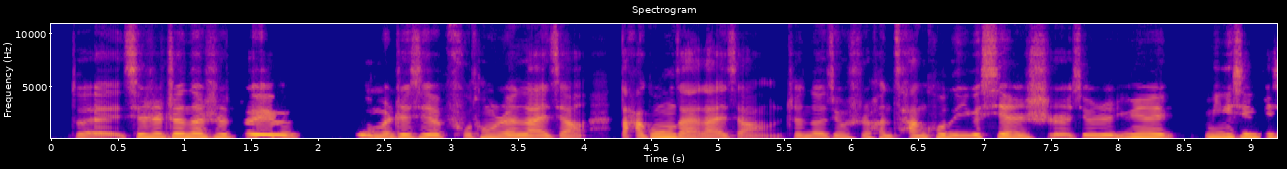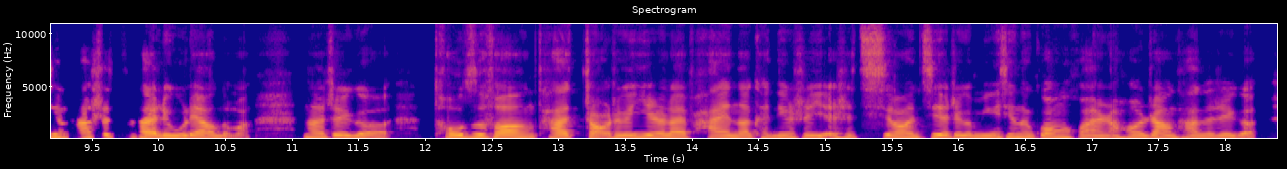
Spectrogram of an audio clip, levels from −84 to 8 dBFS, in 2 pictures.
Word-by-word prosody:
对， - - -4
其 255 0 0
实 275 0 +2
真 270 +2 +3
的 275 - +4
是 245 -1 -1
对 - - -1 0.8
我 200 -2 0
们 195 +1 -2
这 230 +2 +1
些 225 -1 +1
普 195 -3 -11
通 205 +3 -5
人 180 -2 +1
来 170 0 +1
讲、 175 -2 -5 0.2
打 - - -1
工 240 +2 +2
仔 195 -7 0
来 160 +1 -2
讲 165 - -9
真 185 0 -7
的 185 -1 -3
就 195 0 -7
是 190 +1 -9
很 185 -2 -6
残 175 0 -2
酷 230 +4 -1
的 205 - -2
一 195 - -4
个 215 - +2
现 220 -3 +1
实。 455 - -5
就 210 - -4
是 210 -1 +1
因 245 +1 0
为 245 -2 +2 0.2
明 205 +3 0
星 235 0 +1
毕 240 - -3
竟 235 -1 0
他 220 0 +3
是 230 - -1
自 225 - -6
带 225 -2 +7
流 175 -2 +2
量 195 -5 +3
的 165 - -5
嘛， - - -9 0.4
那 205 -2 0
这 200 0 +1
个 175 -1 -2 0.3
投 200 +2 +2
资 230 +1 +2
方， 210 -1 +5
他 205 0 +3
找 205 0 +1
这 200 - -2
个 200 - +1
艺 210 0 -1
人 195 -2 +2
来 180 0 +3
拍， 185 0 -1
那 190 0 0
肯 185 -2 -7
定 190 +2 -2
是 195 -1 -4
也 175 - 0
是 195 +1 -6
期 215 +2 -3
望 200 -2 +2
借 210 +3 +2
这 195 -1 -2
个 190 - 0
明 180 +2 -2
星 220 0 -3
的 205 - -2
光 200 +2 -1
环， 170 -2 -1
然 175 +1 -3
后 180 -1 -2
让 190 +1 +2
他 180 0 -3
的 180 0 -3
这 180 -1 -2
个 - - -3
200 Hz, 280 characters per minute, -20 LUFS, 185-220 Hz, 0.8 s, 带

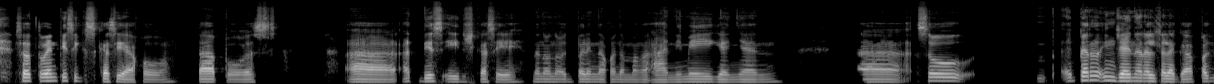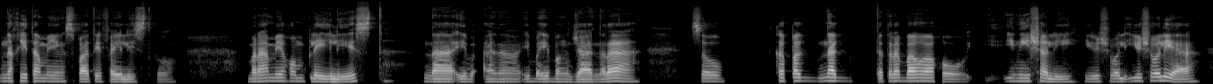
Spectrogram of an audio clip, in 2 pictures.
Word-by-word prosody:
So, 160 -1 +6
26 165 -1 +3
kasi 130 -2 +3
ako, 115 +1 -4 0.2
tapos, 115 -2 +1 0.7
ah, 115 -1 +2
at - - -3
this 145 0 +4
age 125 -1 -2
kasi 115 -2 -3
nanonood 125 -2 -8
pa 125 - -2
rin 120 -1 -5
ako 120 +1 -6
ng 115 -1 -9
mga 110 0 -7
anime 115 +3 -3
ganyan. 115 -1 -4 1.0
Ah, 120 -1 -2
so, 165 -2 +2 0.7
mm, 160 - -11
pero 195 +2 +5
in 185 0 -1
general 155 -2 +5
talaga 125 -3 +2
'pag 140 0 -2
nakita 150 0 0
mo 145 -1 -3
yung 140 0 -6
Spotify 125 -1 -1
list 115 0 -3
ko, 105 +1 -15 0.7
marami 150 +3 +1
akong 150 -1 -5
playlist 130 0 0 0.4
na 130 -2 +3
iba 130 +1 -5
ano, 130 0 -6
iba-ibang 125 -2 -5
genre. 130 +4 +3 0.5
So 145 -2 -3 0.5
kapag 160 +1 +1
nagtatrabaho 155 -1 +2
ako 130 - -5 0.4
i 150 +1 -11
initially 130 -5 0
usually 135 +1 -4
usually, 175 +2 +3
ah, 125 +4 +1
130 Hz, 120 wpm, -25 LUFS, 120-150 Hz, 1.0 s, So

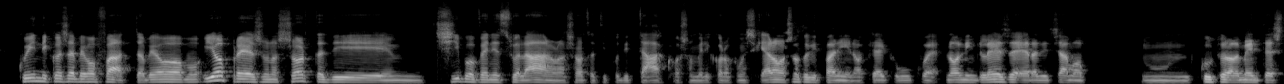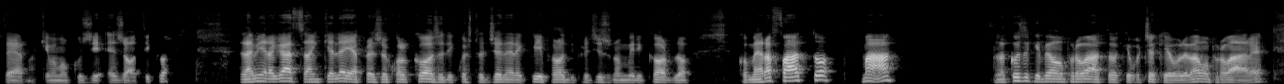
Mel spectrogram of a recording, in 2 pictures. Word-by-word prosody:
Quindi 150 0 -2
cosa 140 -1 -3
abbiamo 125 -1 -2
fatto? 125 -4 0
Abbia 110 +3 -3
avevamo 115 -1 -1
io 180 +7 +5
ho 200 - -4
preso 125 -6 +1
una 115 -1 -4
sorta 140 +2 -2
di 100 -4 -3
cibo 130 -2 -3
venezuelano, 105 -2 0
una 90 -1 -7
sorta 95 +1 -9
tipo - - -20
di 95 0 -14
tacos, - - -4
non 90 - -14
mi 90 - -9
ricordo 90 0 -10
come 95 +1 -13
si 90 - -7
chiama, 105 +3 0
una 110 -1 0
sorta 115 +2 -6
di 105 -2 -6
panino, 95 -4 -3
okay, 95 +3 -7
comunque 95 -1 -10
non 105 +1 -1
è - - -1
inglese, 115 +2 -1
era 100 -1 -1
diciamo, 95 0 -5 0.5
mhmm, 90 -1 -10
culturalmente 105 -3 0
esterno, 90 -2 -5
chiamiamolo 95 -1 -8
così, 95 +1 -6
esotico. 100 0 -5 0.6
La 115 +1 +4
mia 145 +1 +1
ragazza 140 -1 +4
anche 120 +1 -1
lei 140 +1 +3
ha 120 - +3
preso 120 -1 -2
qualcosa 115 +1 +1
di 110 -1 -6
questo 115 0 -8
genere 110 -1 -2
qui, 125 -1 -1
però 115 0 -1
di 105 -1 -12
preciso 105 0 -10
non 100 -1 -7
mi 100 - -4
ricordo 100 -1 -1 0.4
com'era 115 +3 +4
fatto, 195 +4 +7 0.2
ma - - +9 1.0
la 115 0 -2
cosa 165 +5 +1
che 140 - -3
abbiamo 130 -1 +3
provato, 125 -3 +3
che 100 - -5
cioè - - -1
che 110 - -3
volevamo 105 +6 +2
provare, 105 -4 +1
110 Hz, 170 wpm, -24 LUFS, 100-120 Hz, 1.0 s, ma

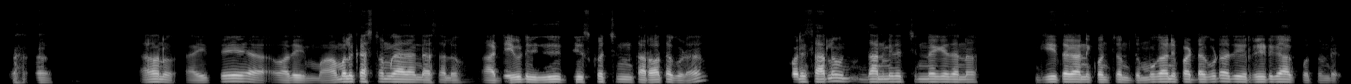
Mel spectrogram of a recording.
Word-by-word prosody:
ఆహా! 105 - -10 1.1
అవును. 120 -1 +2 0.3
అయితే 100 +7 -5 0.6
అది 105 +1 +1 0.2
మామూలు 110 +8 +2
కష్టం 130 0 0
గాదండి 115 -3 +3
అసలు. 105 -2 -6 0.3
ఆ - - -2
డీవీడిది 115 +1 +2 0.2
తీసుకొచ్చిన 120 0 -3
తర్వాత 105 0 +3
గూడా 95 -1 -3 1.0
కొన్నిసార్లు 130 +3 +3 0.3
దాని 125 -1 +3
మీద 130 0 +1
చిన్నగా 125 0 0
ఏదన్నా 115 -1 -1 0.7
గీత 125 +1 0
గాని 115 0 +3
కొంచెం 115 0 -1
దుమ్ము 105 +4 -3
గాని 130 0 +3
పడ్డా 120 -1 +2
గూడా 135 +2 -1
అది 130 0 +1
రీడ్ 120 +1 0
కాకపోతుండే. 100 -4 -4
120 Hz, 125 wpm, -24 LUFS, 105-125 Hz, 1.1 s, గాదండి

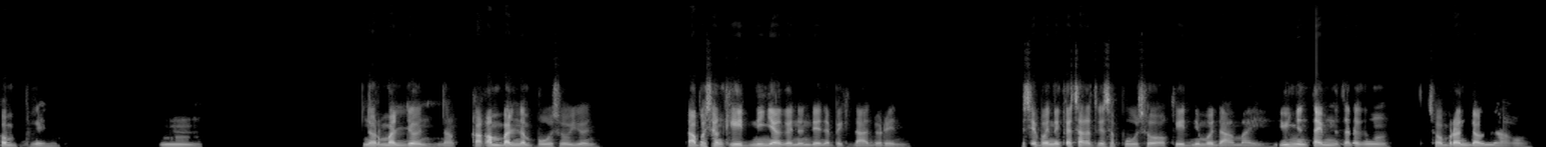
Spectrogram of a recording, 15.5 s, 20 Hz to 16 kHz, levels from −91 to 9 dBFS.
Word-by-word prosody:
Komplin 120 -7 -3 1.0
Hmm. 115 -4 -6 1.7
Normal 120 +2 +3
'yon, 140 -4 +4 0.2
nak 100 0 -7 0.2
kakambal 135 +2 +5
ng 130 -1 0
puso 120 -2 -4
'yon. 115 -3 -6 1.0
Tapos - - +5
ang - - +2
kidney 125 0 +2
niya 130 -2 +6
gano'n 110 0 -2
din, 115 -2 0
apektado 100 -2 -6
rin. 95 -3 -7 1.2
Kasi - - +1
'pag 125 -1 +2
nagkasakit 145 +2 +2
ka 145 - 0
sa - - -5
puso, 125 -3 -3 0.2
kidney 125 -1 -3
mo 120 - 0
damay. 95 -4 -5
Yun 165 +5 +1
yung 170 -2 0
time 140 -1 +7
na 130 - -7
talagang 125 -1 -4 0.4
sobrang 120 +2 +3
down 110 -1 +1
na 95 -3 -7
ako. 95 +1 -16
120 Hz, 135 wpm, -25 LUFS, 105-130 Hz, 1.7 s, time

